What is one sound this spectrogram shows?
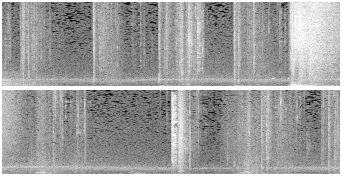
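Footsteps crunch over loose gravel and rubble.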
